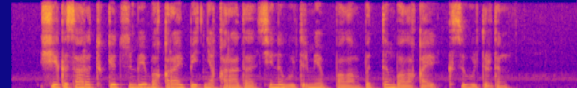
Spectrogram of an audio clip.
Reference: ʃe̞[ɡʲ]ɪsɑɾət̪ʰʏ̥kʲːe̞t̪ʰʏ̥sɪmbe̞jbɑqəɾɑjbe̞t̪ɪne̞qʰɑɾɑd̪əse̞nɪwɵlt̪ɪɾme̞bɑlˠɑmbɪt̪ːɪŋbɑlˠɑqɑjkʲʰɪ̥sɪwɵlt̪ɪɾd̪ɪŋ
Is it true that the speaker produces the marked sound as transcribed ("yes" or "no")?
no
